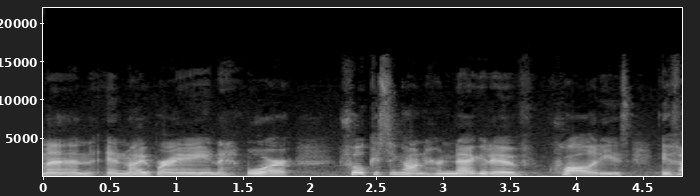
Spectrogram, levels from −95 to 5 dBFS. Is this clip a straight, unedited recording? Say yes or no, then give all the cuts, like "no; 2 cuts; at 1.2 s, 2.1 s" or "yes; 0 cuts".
yes; 0 cuts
